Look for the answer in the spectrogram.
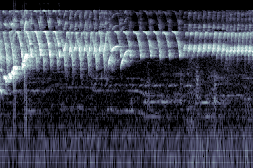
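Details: Canary singing as a lure and tutor for canaries that rarely sing: a loud, fast run of rolling trills, high and bright, sliding from a rising opening into steady rapid pulses, with a faint low hum beneath.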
